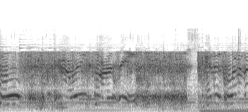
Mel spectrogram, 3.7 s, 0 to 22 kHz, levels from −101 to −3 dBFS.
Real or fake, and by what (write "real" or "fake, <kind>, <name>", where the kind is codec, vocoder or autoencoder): real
